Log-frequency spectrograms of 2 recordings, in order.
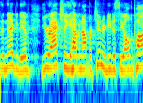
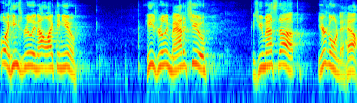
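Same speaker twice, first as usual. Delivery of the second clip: heavy, mocking, sarcastic delivery; 4 dB louder than usual. Preaching about god's double portion, then joking the opposite: sarcastic. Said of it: "That's sarcasm".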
